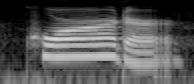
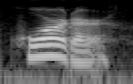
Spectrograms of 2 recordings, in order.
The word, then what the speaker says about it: quarter: 첫 번째 음절에 강세가 있습니다. core 하고 강하게 높게 길게 첫 번째 음절 합니다. 그럼 두번 해볼게요. quarter 이렇게 하셔서 quarter 하고 발음하시는데요.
